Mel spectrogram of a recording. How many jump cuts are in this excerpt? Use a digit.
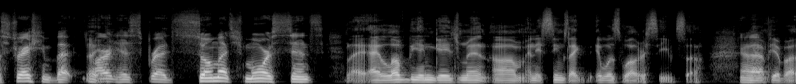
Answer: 1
